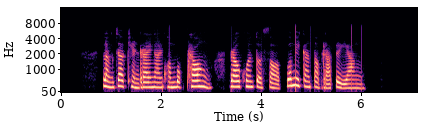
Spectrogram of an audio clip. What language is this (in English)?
Thai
